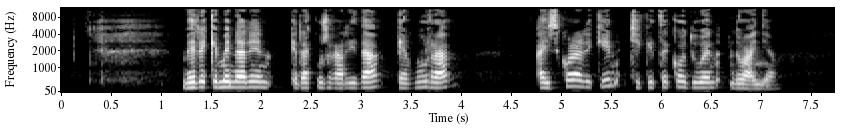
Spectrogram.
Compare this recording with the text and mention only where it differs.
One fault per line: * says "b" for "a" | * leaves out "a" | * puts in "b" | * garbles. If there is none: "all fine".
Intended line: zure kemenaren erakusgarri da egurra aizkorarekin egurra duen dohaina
* says "bere" for "zure"
* says "txikitzeko" for "egurra"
